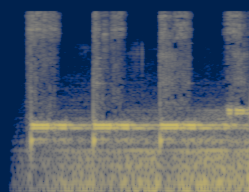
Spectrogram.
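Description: Electronic intro sound effect: three evenly spaced pulses, about two-thirds of a second apart, each a steady ping-like tone with a burst of hiss, over a low rumble.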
